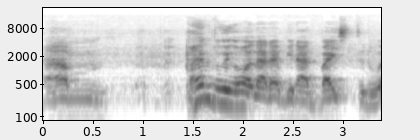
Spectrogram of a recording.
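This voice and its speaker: Here a man speaks with lively intonation. The audio carries audible room echo and noticeable background noise. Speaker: live stream host, former teacher. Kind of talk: casual morning talk. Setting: live stream. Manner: halting, many fillers.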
